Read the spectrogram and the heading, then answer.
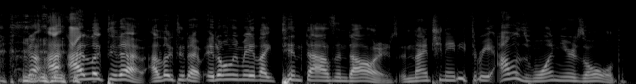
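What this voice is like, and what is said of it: Speaks English with an accent. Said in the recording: “My accent is getting in the way right now. How do you say that correctly?”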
